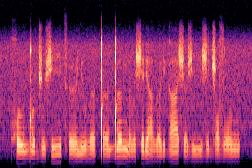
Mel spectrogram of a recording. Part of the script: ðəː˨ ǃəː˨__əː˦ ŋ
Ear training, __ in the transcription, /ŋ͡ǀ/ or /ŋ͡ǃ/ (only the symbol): ŋ͡ǃ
